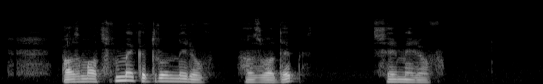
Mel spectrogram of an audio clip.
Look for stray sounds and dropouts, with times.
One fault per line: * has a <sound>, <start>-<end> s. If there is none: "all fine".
all fine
